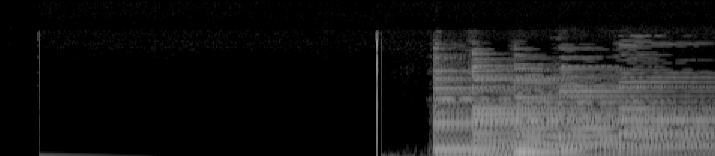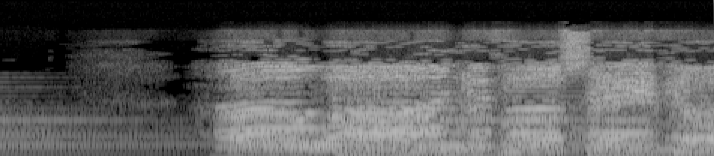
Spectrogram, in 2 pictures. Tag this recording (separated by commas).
Music, Strum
